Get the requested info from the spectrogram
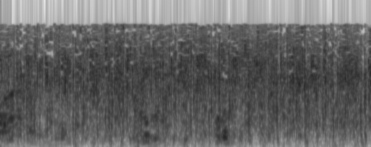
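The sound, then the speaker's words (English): Loud, dense applause from a large crowd of women on a TV talk show as Larry Sanders is introduced, a steady wash of many hands clapping at once with no pauses, sustained evenly for a few seconds. “I haven't heard this many women applaud since my bris.”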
